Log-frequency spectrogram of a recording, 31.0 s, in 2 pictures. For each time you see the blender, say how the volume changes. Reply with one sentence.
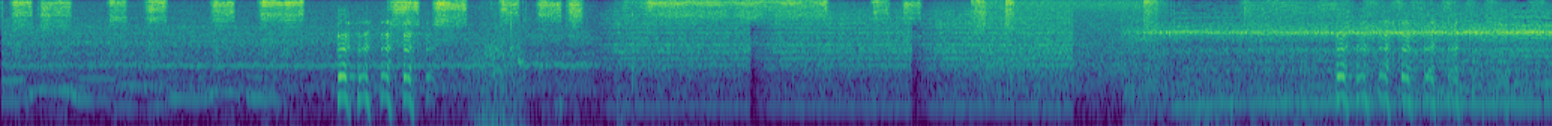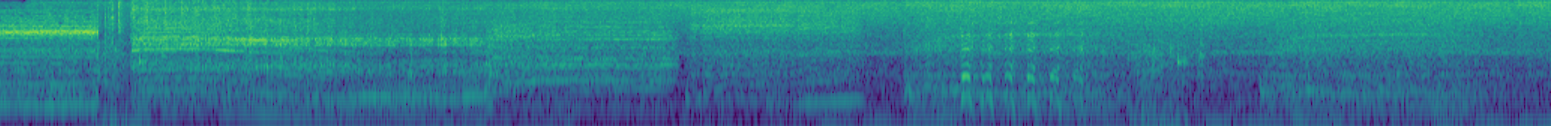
The blender can be heard from 0.0 to 30.8 s, getting louder then quieter.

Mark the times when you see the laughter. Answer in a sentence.
You can hear the laughter from 3.4 to 4.3 s, from 13.3 to 15.1 s and from 25.1 to 26.4 s.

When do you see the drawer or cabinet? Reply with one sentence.
The drawer or cabinet can be heard from 4.6 to 5.3 s, from 16.4 to 17.2 s and from 26.7 to 27.6 s.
